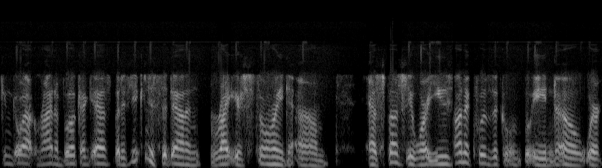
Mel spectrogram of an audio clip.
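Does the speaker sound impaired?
Yes: loss of singing voice; lost singing voice around 2006-2007 after about 16-17 years as band vocalist, can still speak; speaking voice retained.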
